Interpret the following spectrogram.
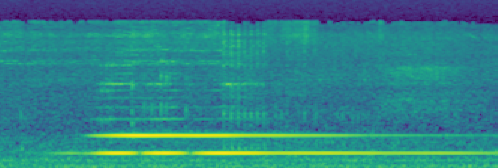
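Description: Wine glass partly filled with water ringing as a wet finger rubs around its rim: one steady singing tone that swells in about a second in, wavers briefly, then slowly fades.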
